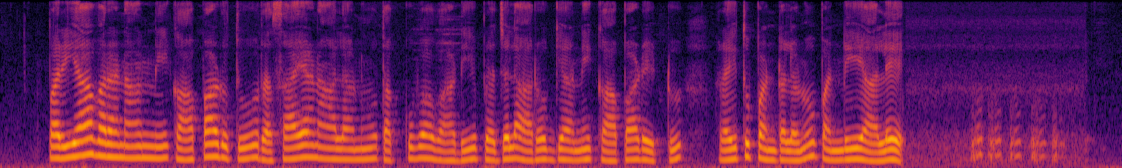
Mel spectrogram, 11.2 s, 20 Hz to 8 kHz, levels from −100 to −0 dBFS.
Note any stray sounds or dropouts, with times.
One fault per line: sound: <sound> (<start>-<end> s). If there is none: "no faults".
sound: laugh (9.7-10.7 s)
